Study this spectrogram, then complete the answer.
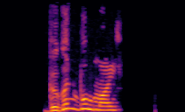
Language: Bashkir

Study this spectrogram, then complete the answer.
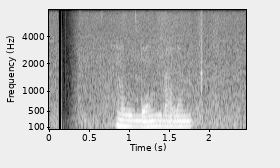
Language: Sinhala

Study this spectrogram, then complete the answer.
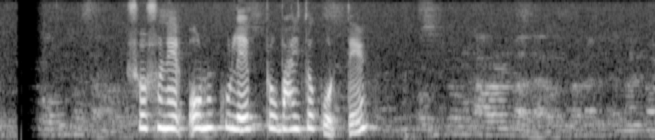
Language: Bangla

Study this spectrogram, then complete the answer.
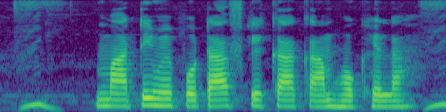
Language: Bhojpuri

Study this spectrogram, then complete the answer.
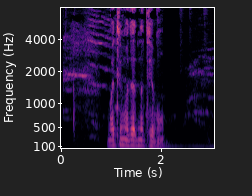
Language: Kalkoti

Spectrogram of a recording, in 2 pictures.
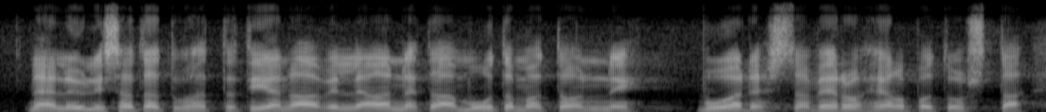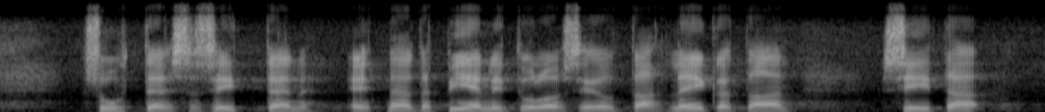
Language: Finnish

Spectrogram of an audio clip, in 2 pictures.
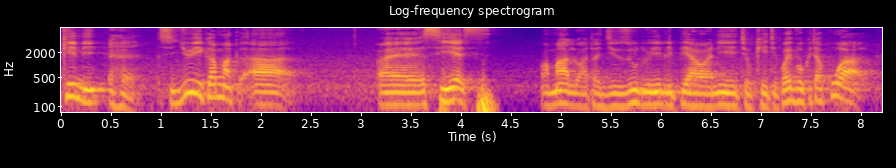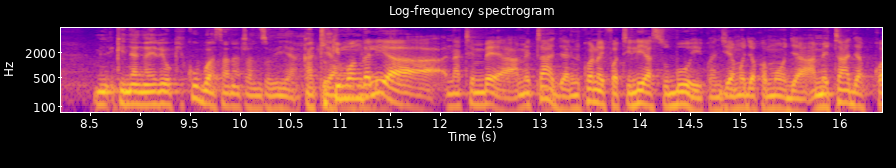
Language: Swahili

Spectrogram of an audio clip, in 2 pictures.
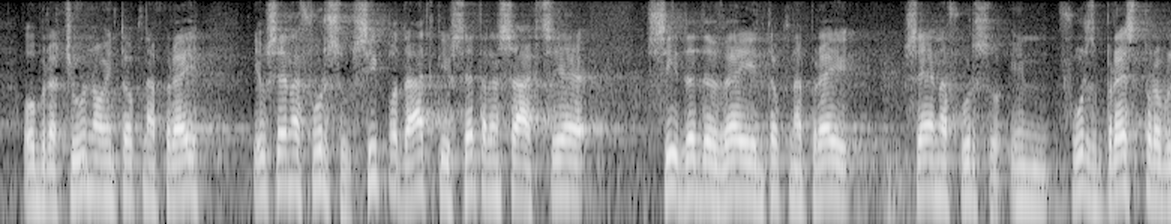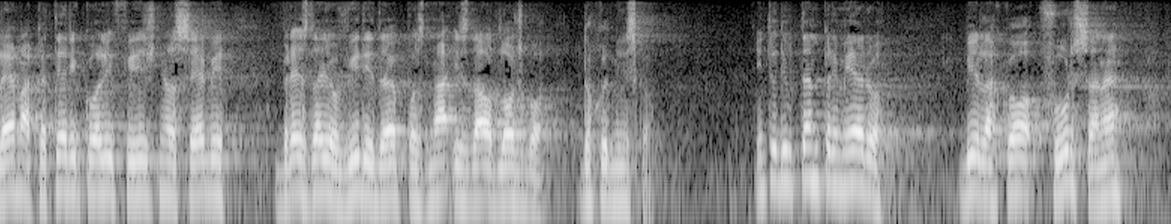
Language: Slovenian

